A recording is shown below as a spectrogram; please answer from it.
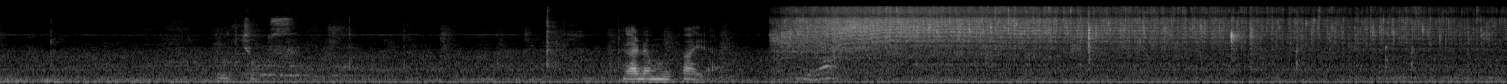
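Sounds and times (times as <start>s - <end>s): hot oil sizzling in a wok: 7.7s - 15.0s.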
